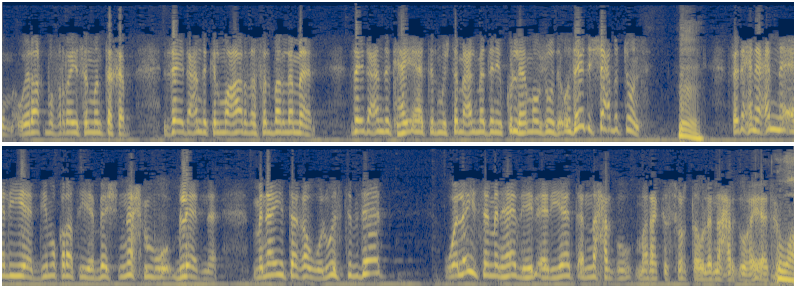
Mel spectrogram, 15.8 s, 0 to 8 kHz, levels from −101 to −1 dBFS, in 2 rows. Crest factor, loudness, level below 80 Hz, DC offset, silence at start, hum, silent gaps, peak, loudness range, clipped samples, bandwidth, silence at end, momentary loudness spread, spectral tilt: 16 dB; -21 LUFS; -38 dBFS; under 0.1%; 0 s; none; none; -6 dBFS; 1 LU; under 0.1%; 7.6 kHz; 0 s; 6 LU; -7 dB/octave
